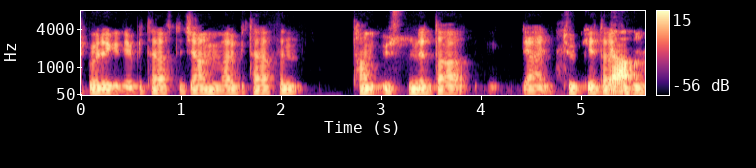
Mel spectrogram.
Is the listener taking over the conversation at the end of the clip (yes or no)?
no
